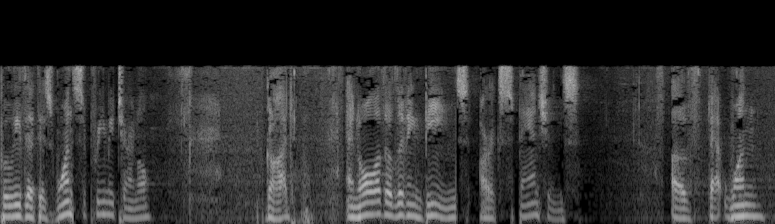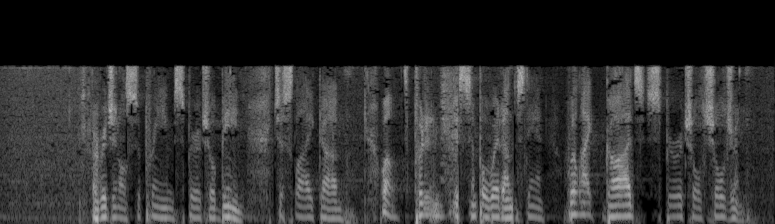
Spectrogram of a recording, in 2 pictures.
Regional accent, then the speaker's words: New York City, New York, United States; I'm from New York City, you know, and I was from a regular old middle class Jewish family.

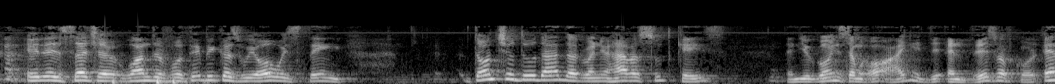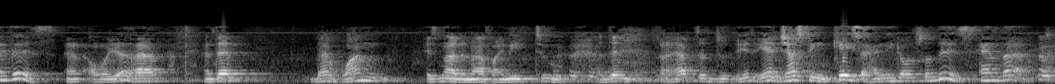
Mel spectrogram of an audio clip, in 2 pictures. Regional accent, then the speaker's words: Venezuela; also born or lived in Israel; My father was from Vienna, my mother from Czech Republic. I was born in Israel, grew up in Venezuela, and I'm a Hare Krishna devotee.

